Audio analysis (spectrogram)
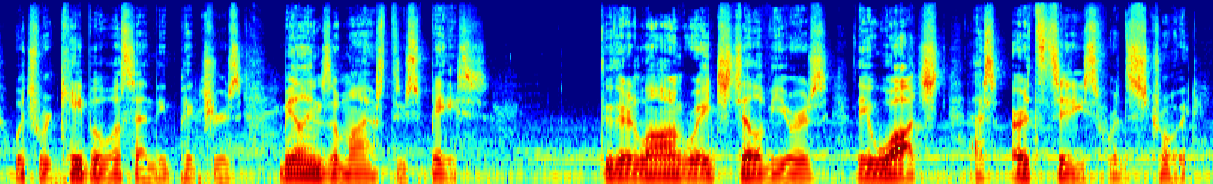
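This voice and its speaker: A man with a medium-pitched voice reads pulp sci-fi tales as a narrator. His delivery is theatrical and solemn, like a serious storyteller. There is some faint noise and ambience behind him. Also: fairly bright tone. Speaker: narrator and host. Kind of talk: dramatic reading of pulp sci-fi card stories. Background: sound effects and ambience.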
